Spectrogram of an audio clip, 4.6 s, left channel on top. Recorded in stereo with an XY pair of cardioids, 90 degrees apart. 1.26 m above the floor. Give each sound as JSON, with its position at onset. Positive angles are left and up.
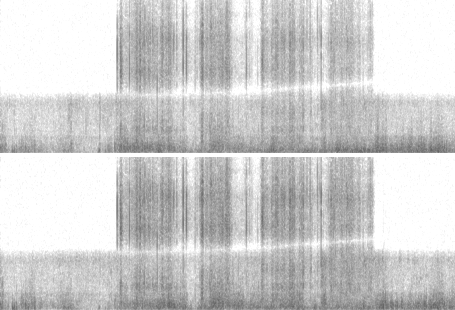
{"t": 1.2, "sound": "footsteps", "azimuth_deg": -25}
